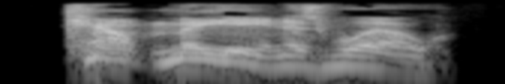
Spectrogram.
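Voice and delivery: rough, creaky, growling snarl. Narrator reads Kragnar's line as he glowers at the others, snarling. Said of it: "he snarled".

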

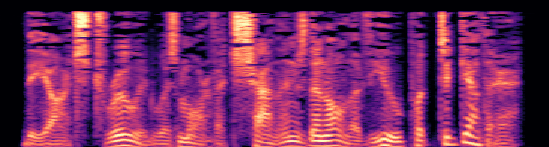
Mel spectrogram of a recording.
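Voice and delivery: ordinary delivery, nothing marked

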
